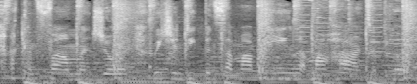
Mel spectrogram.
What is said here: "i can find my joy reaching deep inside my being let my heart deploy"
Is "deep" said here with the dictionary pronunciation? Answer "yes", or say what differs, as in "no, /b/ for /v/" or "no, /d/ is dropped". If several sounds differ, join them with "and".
yes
